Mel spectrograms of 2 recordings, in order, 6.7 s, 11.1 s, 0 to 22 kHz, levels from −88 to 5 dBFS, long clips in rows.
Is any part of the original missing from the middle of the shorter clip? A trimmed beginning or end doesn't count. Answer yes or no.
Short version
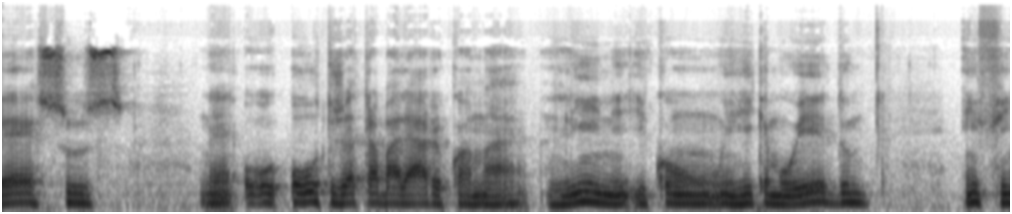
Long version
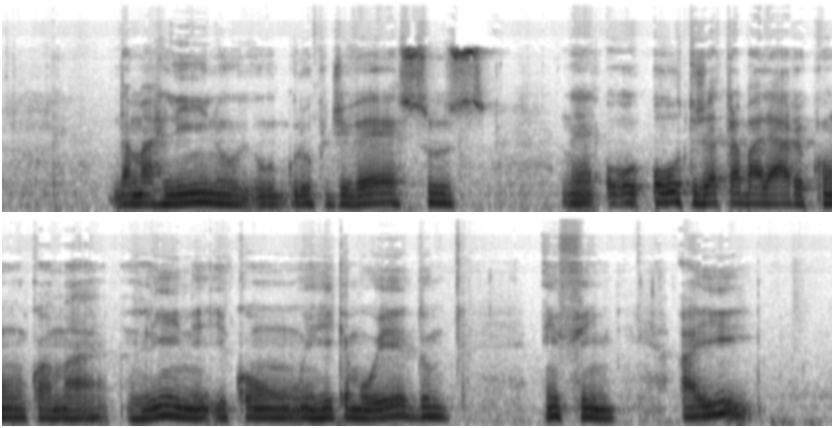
yes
